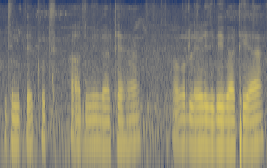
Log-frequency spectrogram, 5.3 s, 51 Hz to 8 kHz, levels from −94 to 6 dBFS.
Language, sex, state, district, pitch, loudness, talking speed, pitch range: Hindi, male, Uttar Pradesh, Saharanpur, 110 Hz, -18 LUFS, 125 wpm, 105-115 Hz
